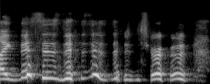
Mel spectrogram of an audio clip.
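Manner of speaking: cracking up. Reacting to a man's alphabet example, laughing hard. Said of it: "I am laughing so hard over here".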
